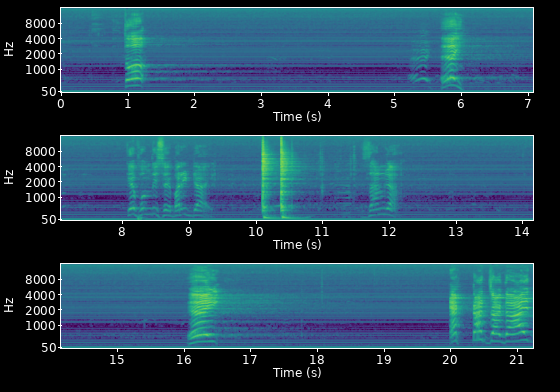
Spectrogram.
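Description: A middle-aged man sings loud short phrases through a microphone.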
